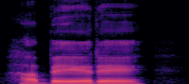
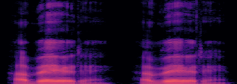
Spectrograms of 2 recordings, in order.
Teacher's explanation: He adds a degree of lenition to the intervocalic B.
